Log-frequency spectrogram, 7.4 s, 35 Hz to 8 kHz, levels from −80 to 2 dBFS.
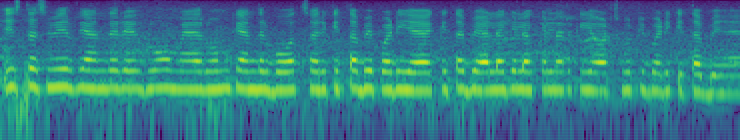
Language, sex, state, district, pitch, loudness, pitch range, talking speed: Hindi, female, Rajasthan, Bikaner, 250 Hz, -14 LUFS, 245-260 Hz, 185 wpm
